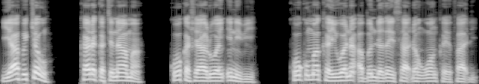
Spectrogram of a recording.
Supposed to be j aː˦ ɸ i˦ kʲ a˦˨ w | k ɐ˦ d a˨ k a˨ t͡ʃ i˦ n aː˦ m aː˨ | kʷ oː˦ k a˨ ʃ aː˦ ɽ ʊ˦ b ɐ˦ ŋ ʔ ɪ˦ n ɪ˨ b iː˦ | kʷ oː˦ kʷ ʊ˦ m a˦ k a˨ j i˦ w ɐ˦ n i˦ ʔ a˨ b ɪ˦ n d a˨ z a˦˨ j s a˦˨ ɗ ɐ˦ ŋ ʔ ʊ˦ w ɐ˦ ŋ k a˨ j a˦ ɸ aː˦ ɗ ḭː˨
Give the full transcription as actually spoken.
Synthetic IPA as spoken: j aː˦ ɸ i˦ kʲ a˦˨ w | k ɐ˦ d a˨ k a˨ t͡ʃ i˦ n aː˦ m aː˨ | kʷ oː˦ k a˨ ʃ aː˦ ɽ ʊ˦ w ɐ˦ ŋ ʔ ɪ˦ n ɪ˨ b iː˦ | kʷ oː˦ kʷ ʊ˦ m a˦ k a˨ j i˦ w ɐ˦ n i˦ ʔ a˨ b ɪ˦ n d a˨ z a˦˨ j s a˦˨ ɗ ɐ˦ ŋ ʔ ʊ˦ w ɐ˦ ŋ k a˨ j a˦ ɸ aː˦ ɗ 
